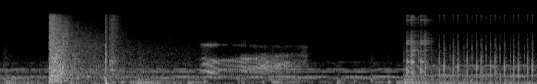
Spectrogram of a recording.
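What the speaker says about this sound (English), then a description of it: "Behold, the deck-clearing minigun." Minigun fire in the XCOM game: a sharp burst of gunfire with ringing metallic clinks, then a dense, rapid stream of shots near the end, loud and close over a steady background hum.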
